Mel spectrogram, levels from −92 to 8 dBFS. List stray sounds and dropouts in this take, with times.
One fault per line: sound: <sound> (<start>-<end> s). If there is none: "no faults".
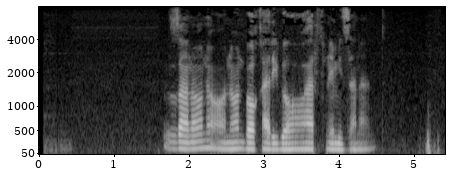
no faults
